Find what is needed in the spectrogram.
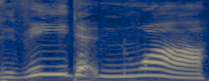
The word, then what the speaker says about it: Vide Noir: That was called Lost in Time and Space, and it was from Lord Huron, H-U-R-O-N, and the album title, I'm not sure how you pronounce it actually, is Vide Noir. That's V-I-D-E and N-O-I-R.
